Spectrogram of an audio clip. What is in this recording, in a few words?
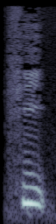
"hi", japanese; alphabet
